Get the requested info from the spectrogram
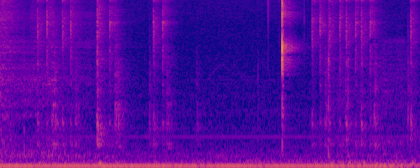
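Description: Light, scattered clicks of a computer keyboard and mouse in use, with one sharper click nearly three seconds in.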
